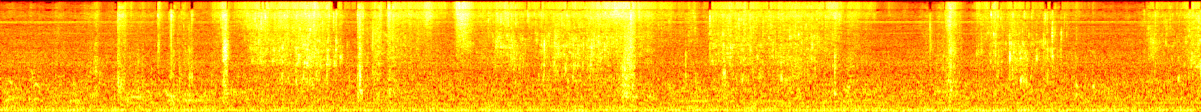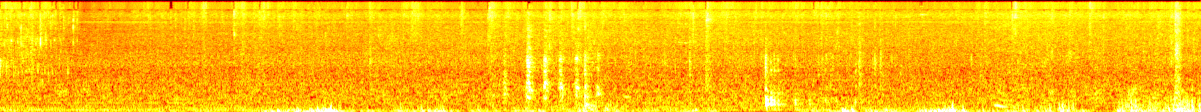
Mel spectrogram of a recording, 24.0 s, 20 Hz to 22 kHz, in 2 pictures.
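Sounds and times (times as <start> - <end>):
water trickling and pouring: 4.9 - 6.4, 9.8 - 10.8, 11.5 - 12.8.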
